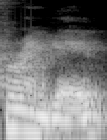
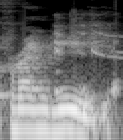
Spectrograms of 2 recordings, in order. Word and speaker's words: Ferengi: And I kept saying, we're not Ferengi, we're Ferengi. And I'll prove it. I know how to pronounce it.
